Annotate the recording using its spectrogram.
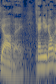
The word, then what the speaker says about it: Yahweh: Now today there's a big dog fight about the fact that they say, well, Yod-Heh-Vav-Heh with the Masorete vowel points, they just took it from Adonai and they put those vowel points on it, and it should be pronounced Yahweh.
